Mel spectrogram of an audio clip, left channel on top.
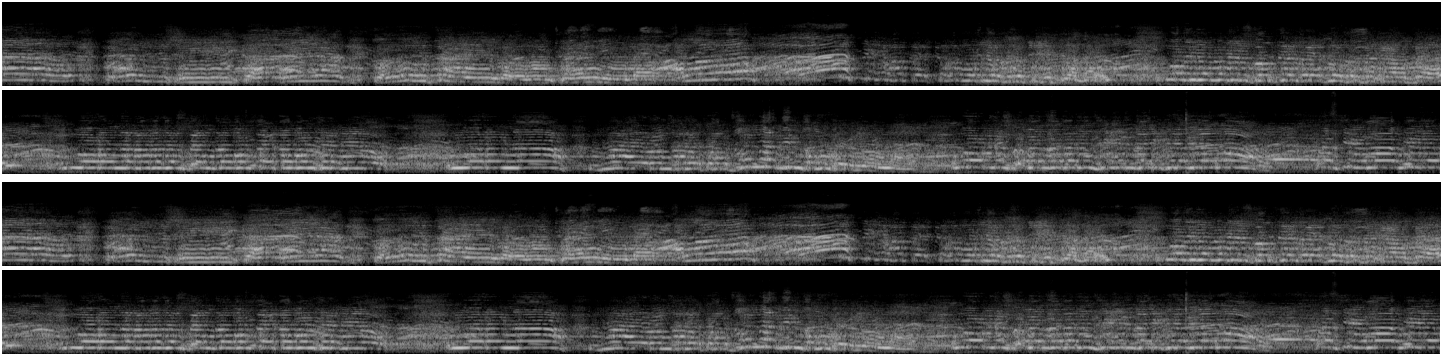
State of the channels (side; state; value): both; normal; correlation 0.95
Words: প্রেম শিখায় কোথায় লুকাইলা। আল্লাহ মদিনা নবীর সবচেয়ে করে নজর দেখা যায়, মরল্লা নামাজের সেন্দ্র অবস্থায় কবল করে নিও, মরল্লা মায়ের রমজানের পর জুম্মার দিন কবল করে নিও আল্লাহ, মরলের সময় নামাজের জিকির বাড়ি ফিরে দিও আল্লাহ। আজকে মাহফিলে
